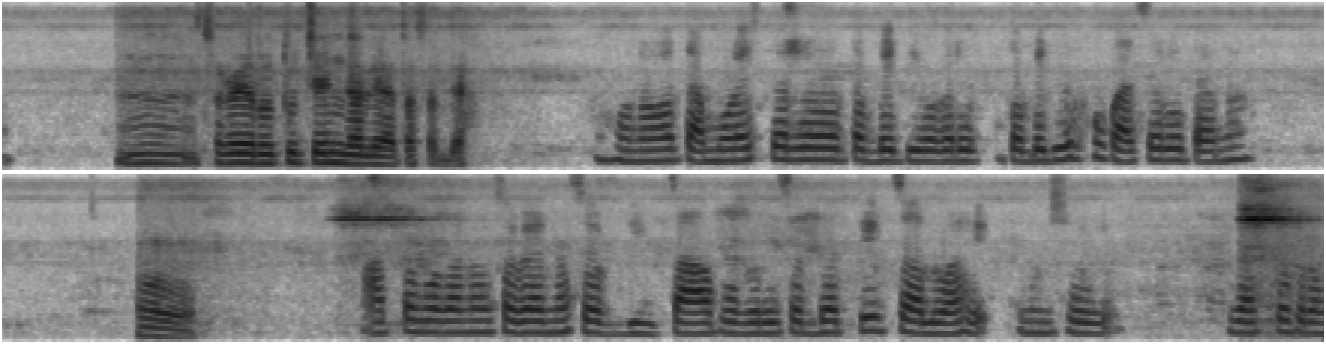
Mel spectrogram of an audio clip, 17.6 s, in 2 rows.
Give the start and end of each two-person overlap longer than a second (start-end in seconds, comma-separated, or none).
none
